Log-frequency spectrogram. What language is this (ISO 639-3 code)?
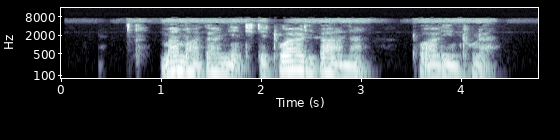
lug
